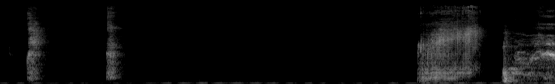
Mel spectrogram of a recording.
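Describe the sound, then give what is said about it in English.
Two short, sharp fart noises pop out with a pause between them, then after a quiet stretch a longer, louder, buzzy blast follows, trailing into another rough burst. “All you hear is fart noises coming out.”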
